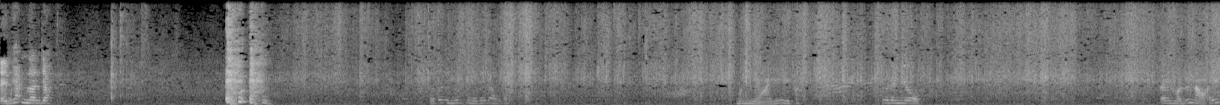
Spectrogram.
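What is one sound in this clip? Clothes rustle as a young woman handles them.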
